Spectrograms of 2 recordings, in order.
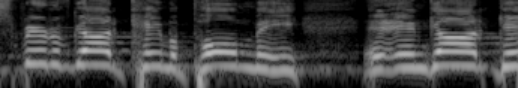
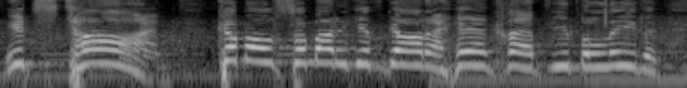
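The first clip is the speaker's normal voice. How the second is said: high, loud pulpit cry; rally the church with driving, insistent repetition; impassioned revival preaching at a sustained pitch; full-force preaching; 7 semitones higher, 4 dB louder than usual. Real, not acted.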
